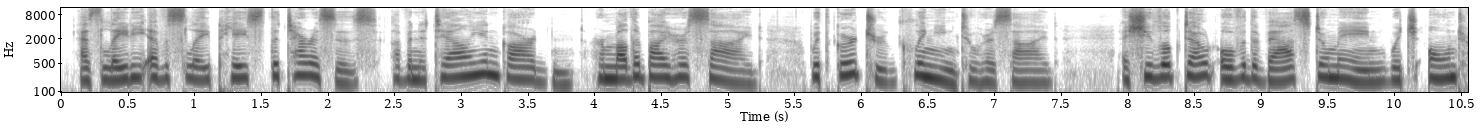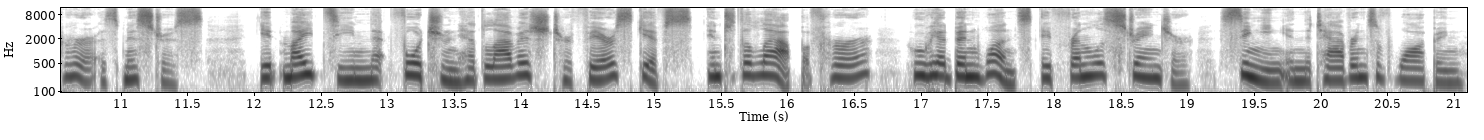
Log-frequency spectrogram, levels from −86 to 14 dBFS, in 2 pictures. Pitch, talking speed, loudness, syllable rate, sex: 205 Hz, 175 wpm, -20 LUFS, 4.9 syllables/s, female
